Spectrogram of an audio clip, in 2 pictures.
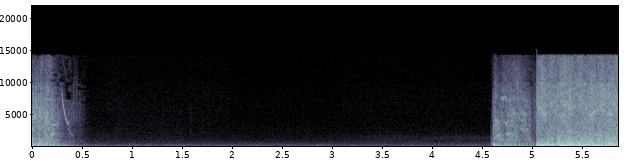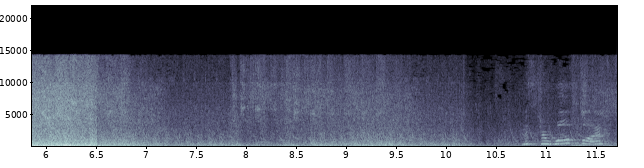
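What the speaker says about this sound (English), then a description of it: "I hear gunfire!" Gunfire in an animated show erupts as a sudden loud, dense barrage after a quiet stretch, roaring continuously with voices faintly present near the end.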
